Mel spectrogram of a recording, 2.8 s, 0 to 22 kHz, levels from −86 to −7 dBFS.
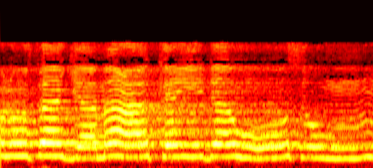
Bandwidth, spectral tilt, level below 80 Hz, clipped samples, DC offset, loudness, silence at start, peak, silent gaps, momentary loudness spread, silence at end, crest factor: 8 kHz; 0 dB/octave; -62 dBFS; under 0.1%; under 0.1%; -18 LUFS; 0 s; -4 dBFS; none; 8 LU; 0 s; 14 dB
